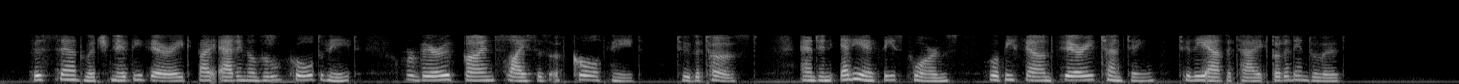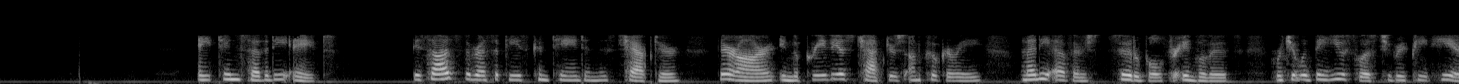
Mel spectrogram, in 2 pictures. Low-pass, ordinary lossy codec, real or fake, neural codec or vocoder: 7.2 kHz; AAC, 16 kbps; fake; codec, 16 kHz, 0.5 kbps, X-Codec, HuBERT features, trained on balanced general audio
